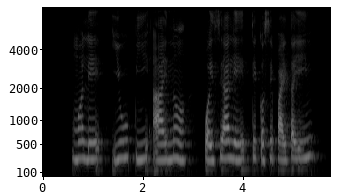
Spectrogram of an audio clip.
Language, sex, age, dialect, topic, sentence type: Marathi, female, 25-30, Varhadi, banking, question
